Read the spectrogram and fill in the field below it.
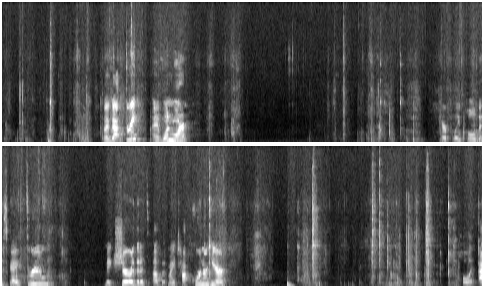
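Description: Crinkly fabric rustles and crackles as it is handled.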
